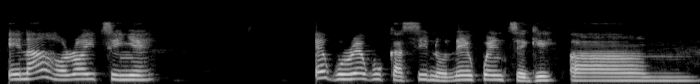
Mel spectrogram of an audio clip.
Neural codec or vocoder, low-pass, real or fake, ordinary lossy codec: none; 7.2 kHz; real; Opus, 32 kbps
